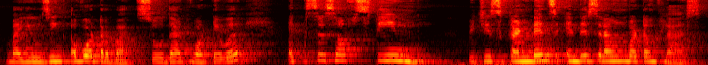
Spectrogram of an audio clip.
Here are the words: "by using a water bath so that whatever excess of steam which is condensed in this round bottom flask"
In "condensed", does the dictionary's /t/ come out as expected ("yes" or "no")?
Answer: no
